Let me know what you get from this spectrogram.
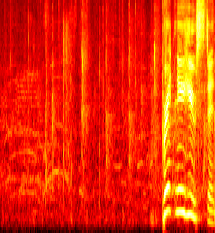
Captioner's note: audience applauding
